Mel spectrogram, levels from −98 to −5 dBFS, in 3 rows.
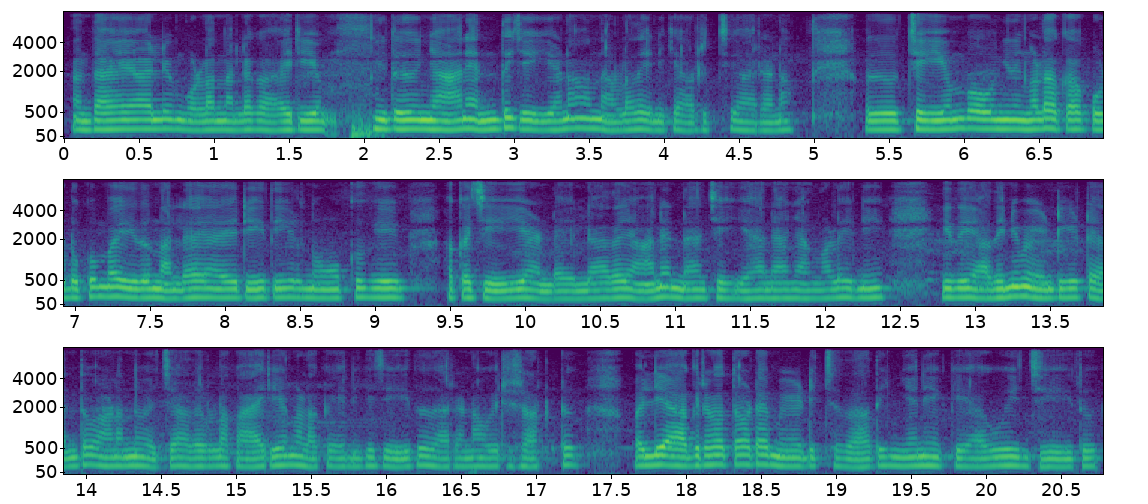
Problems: low volume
